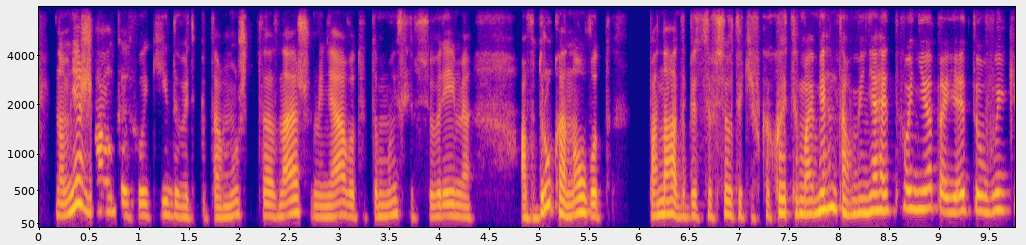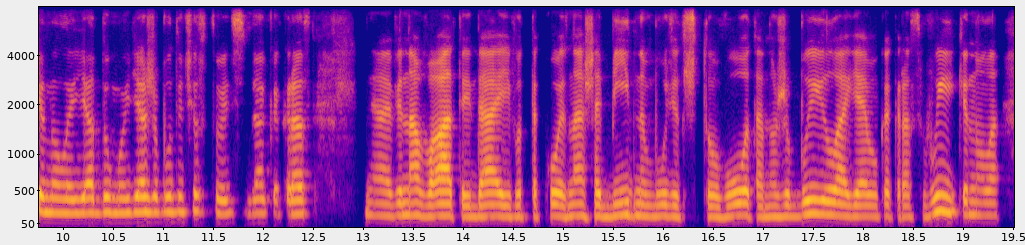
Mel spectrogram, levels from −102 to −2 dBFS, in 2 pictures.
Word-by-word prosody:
Но 160 -1 -1
мне 265 - +7
жалко 215 - -1
их 165 - -10
выкидывать. 160 -3 -3
Потому 140 +6 -4
что, 160 -3 -3
знаешь, 185 +7 +2
у - - -9
меня 150 +3 +1
вот 155 -3 -2
эта 135 +3 -7
мысль 160 0 -4
всё 145 - -7
время: 155 -2 0 0.4
"А 140 - +2
вдруг 165 - +3
оно 190 +4 +5
вот 160 -4 +1 0.4
понадобится 155 -2 +2
всё-таки 160 +1 -2
в - - -12
какой-то 190 -1 +1
момент, 225 +7 +5
а - - +5
у - - -4
меня 200 +5 +4
этого 230 +4 -1
нет, 255 +1 +2
а 225 - +4
я 205 +1 +2
это 230 0 +2
выкинула?" 210 -3 0
Я 195 +1 0
думаю, 195 0 -3
я 210 0 +2
же 210 0 -2
буду 210 0 -4
чувствовать 210 -3 -6
себя 190 0 -7
как 180 - -14
раз, 185 +1 0 0.6
э, 165 -2 -5
виноватой, 165 -2 +3
да. 155 +1 +2
И 150 -1 0
вот 150 0 -6
такое, 155 0 -1
знаешь, 155 -1 -3
обидно 155 +2 -2
будет, 150 -1 -5
что: 145 -1 -4
"Вот 155 +3 0
оно 145 0 -5
же 150 +1 -2
было, 175 +1 +1
я 150 0 0
его 150 0 -4
как 145 -1 -7
раз 145 0 -8
выкинула". 175 -3 -2
165 Hz, 190 wpm, -21 LUFS, 150-200 Hz, 0.6 s, мне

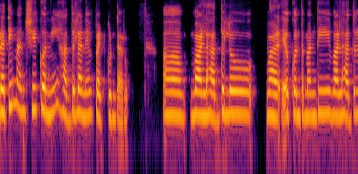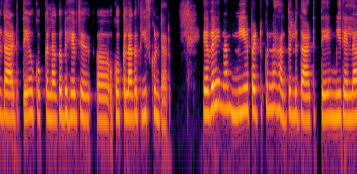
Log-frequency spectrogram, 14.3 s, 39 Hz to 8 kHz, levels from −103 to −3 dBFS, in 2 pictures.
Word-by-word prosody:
ప్రతి 260 +3 +4
మనిషి 270 0 -1
కొన్ని 255 -1 +3 0.2
హద్దులనేవి 240 +1 +1
పెట్టుకుంటారు. 220 -1 -2 0.8
ఆహ్, 235 -1 +2 0.3
వాళ్ళ 235 -1 +7
హద్దుల్లో 240 +3 +2 0.7
వ - - +4 0.3
ఆహ్, - - +1
కొంతమంది 230 0 0 0.2
వాళ్ళ 230 0 +5
హద్దులు 240 +3 -2
దాటితే 220 0 0
ఒక్కొక్కలాగా 225 0 -3
బిహేవ్ 230 -2 0
చే 235 - +1 0.3
ఆహ్, 195 -1 -2
ఒక్కొక్కలాగా 230 0 0
తీసుకుంటారు. 240 -1 -5 0.7
ఎవరైనా 290 +3 +3 0.2
మీరు 270 +2 +3
పెట్టుకున్న 280 +2 -2
హద్దులు 240 +1 -2
దాటితే 215 +2 -1 0.2
మీరెలా 225 0 0
235 Hz, 110 wpm, -23 LUFS, 225-250 Hz, 0.8 s, వాళ్ళ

